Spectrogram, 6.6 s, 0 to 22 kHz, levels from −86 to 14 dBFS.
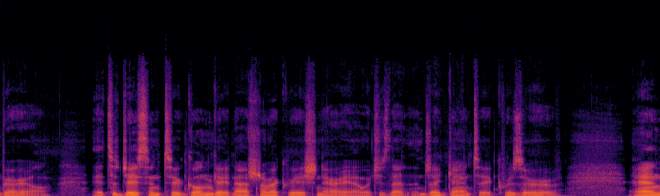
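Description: No technical faults can be heard anywhere in this speech recording, and the signal holds steady throughout.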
